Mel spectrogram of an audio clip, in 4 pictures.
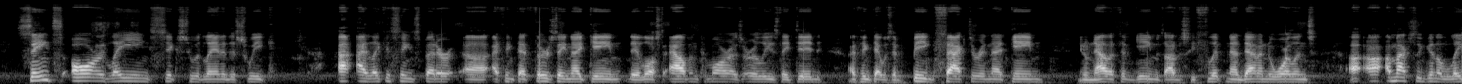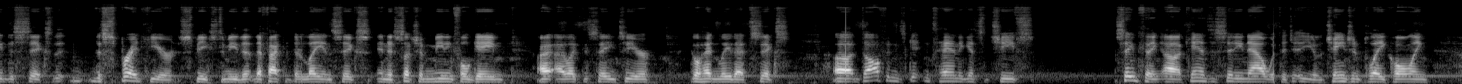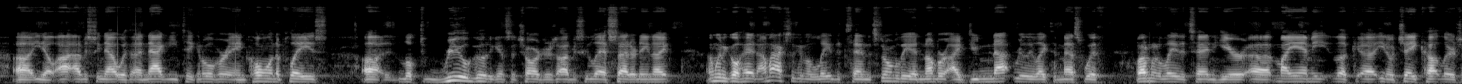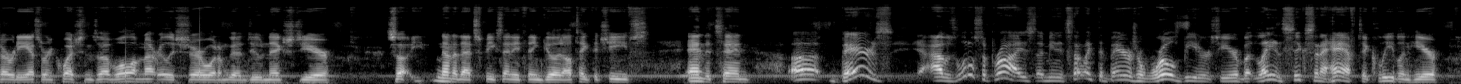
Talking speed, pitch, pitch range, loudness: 245 wpm, 125 Hz, 120-145 Hz, -21 LUFS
